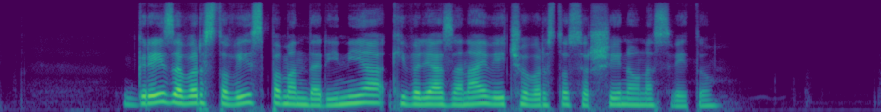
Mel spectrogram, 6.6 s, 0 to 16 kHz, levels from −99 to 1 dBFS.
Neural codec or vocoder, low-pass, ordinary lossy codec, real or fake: autoencoder, 48 kHz, 128 numbers a frame, DAC-VAE, trained on Japanese speech; 14.4 kHz; none; fake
